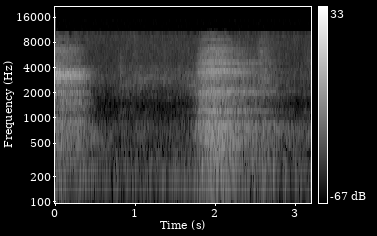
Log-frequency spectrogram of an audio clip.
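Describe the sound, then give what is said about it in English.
Two soft, faint breaths: a short one at the start, then a longer, fuller one about midway, taken as a deep breath in and out. “So now, let's take a deep breath. Really.”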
